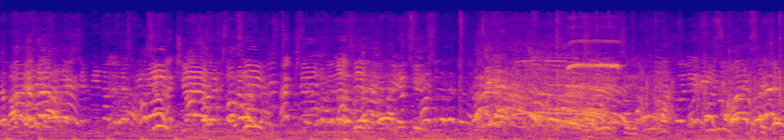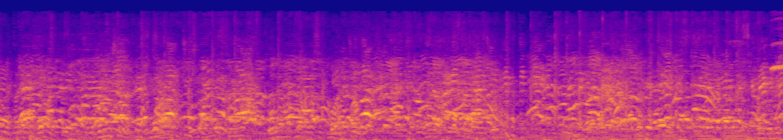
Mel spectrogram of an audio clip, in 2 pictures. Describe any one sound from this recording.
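An outdoor crowd of spectators shouts and cheers.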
